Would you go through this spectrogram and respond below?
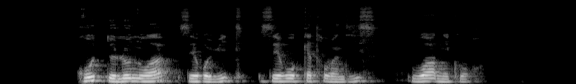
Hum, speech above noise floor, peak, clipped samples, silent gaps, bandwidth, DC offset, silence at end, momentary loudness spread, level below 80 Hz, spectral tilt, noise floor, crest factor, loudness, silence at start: none; over 72 dB; -2 dBFS; under 0.1%; none; 14.5 kHz; under 0.1%; 1.05 s; 16 LU; -60 dBFS; -9.5 dB/octave; under -90 dBFS; 16 dB; -18 LUFS; 0.8 s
